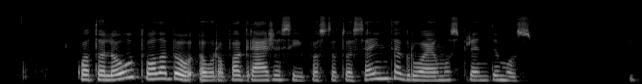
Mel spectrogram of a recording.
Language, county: Lithuanian, Vilnius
